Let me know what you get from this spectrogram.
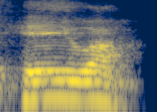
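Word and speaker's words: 平和: The top one is pronounced as heiwa, and the second one, lower one, is unknown.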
